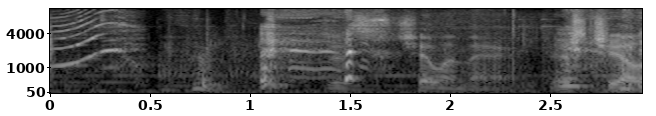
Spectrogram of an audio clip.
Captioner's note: both laugh; laughs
